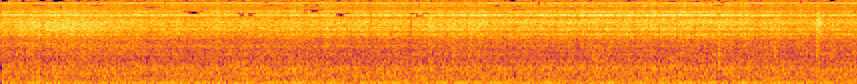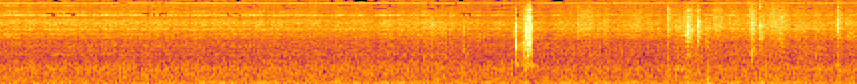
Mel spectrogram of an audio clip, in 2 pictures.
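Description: Steady traffic noise with a low engine hum, broken by a sharp knock about ten seconds in and a few lighter clicks near the end.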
